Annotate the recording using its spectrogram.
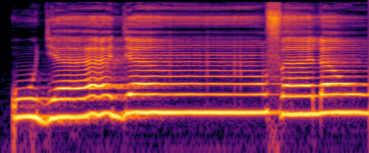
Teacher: Berikutnya ada hukum ikhfa hakiki awsat karena tanwin fathah menghadapi huruf fa. Cara bacanya tanwin disamarkan menuju fa disertai dengung. Dengung dan kesamarannya sama besar. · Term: ikhfa hakiki ausat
